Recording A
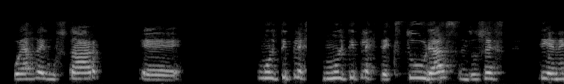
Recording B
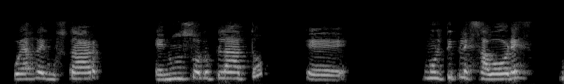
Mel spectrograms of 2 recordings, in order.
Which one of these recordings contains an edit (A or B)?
A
